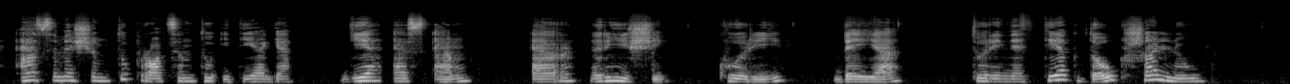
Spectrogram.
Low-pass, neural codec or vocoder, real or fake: 14.4 kHz; none; real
